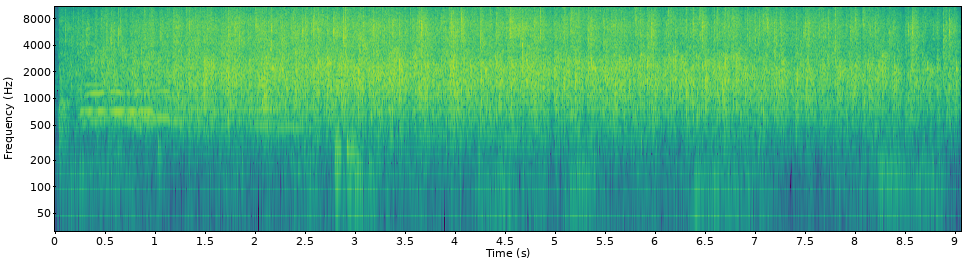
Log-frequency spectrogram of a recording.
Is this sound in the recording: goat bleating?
no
